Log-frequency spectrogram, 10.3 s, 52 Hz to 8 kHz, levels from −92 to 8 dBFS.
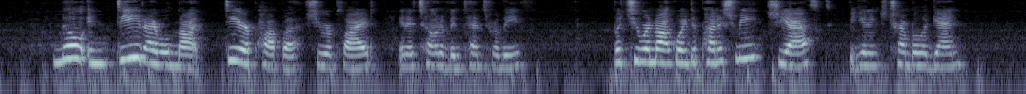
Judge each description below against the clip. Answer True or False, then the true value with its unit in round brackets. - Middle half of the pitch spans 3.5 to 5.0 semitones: True (4.4 semitones)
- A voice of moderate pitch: False (245 Hz)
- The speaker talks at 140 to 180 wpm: True (170 wpm)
